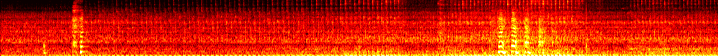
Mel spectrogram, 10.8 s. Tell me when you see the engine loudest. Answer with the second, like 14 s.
8 s.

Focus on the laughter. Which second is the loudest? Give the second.
8 s.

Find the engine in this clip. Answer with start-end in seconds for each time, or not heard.
0.0-10.7.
